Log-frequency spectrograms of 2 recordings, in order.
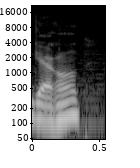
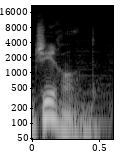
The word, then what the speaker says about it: Garand: Faut-il dire garantur ou girand. La plupart des gens écorchent le nom. Nous utiliserons la prononciation correcte garant.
